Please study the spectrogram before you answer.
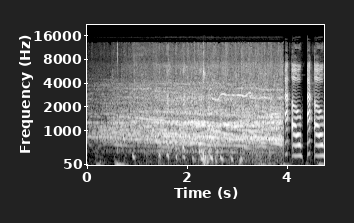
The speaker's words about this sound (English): You need to clap for yourself.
